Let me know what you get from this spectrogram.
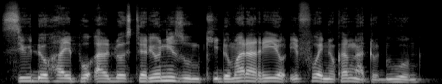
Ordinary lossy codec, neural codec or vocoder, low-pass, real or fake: none; codec, 44.1 kHz, 3.4 kbps, Pupu-Codec; none; fake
